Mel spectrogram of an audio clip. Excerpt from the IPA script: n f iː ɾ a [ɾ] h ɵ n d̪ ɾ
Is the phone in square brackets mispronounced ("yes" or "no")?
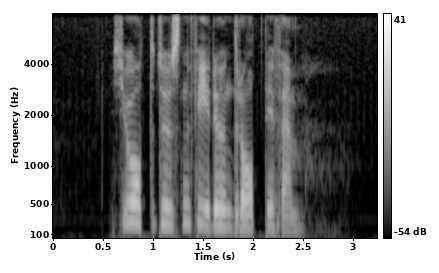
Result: yes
